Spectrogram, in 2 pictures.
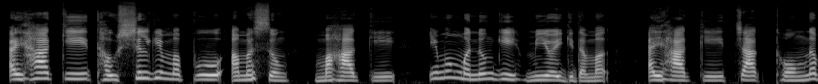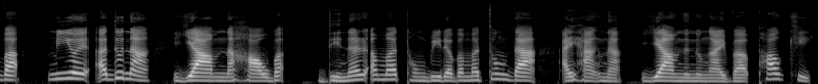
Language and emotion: Manipuri, happy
